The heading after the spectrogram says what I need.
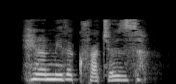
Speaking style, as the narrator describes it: I growl at my mother

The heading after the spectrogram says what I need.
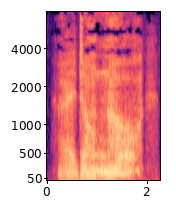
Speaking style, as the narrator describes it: Marsh said, his voice coming out in a growl

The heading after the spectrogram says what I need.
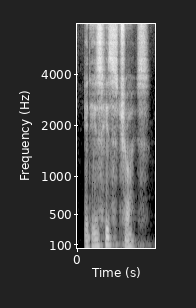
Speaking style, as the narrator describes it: the Lord said softly

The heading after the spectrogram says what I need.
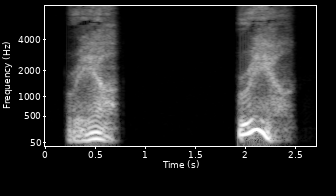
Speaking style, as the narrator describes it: Joshua breathed

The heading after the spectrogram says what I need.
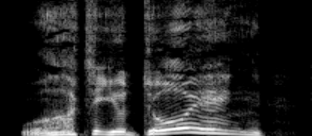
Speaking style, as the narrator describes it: he shouted

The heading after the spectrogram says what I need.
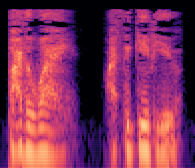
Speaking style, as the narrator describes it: whispered in her ear

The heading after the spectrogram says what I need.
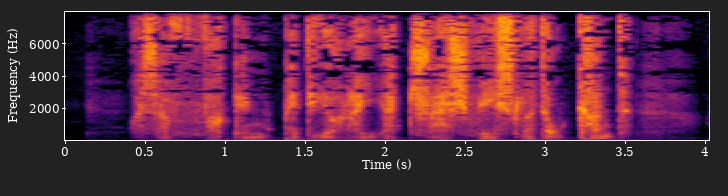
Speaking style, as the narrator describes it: I hissed at his closed eyes

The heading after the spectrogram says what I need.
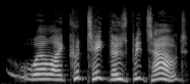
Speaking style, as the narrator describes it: I said desperately

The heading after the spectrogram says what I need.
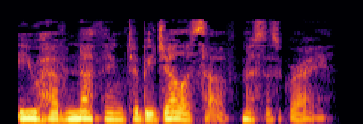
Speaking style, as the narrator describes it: he murmurs close to my ear

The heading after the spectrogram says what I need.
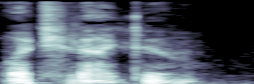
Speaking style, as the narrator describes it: in a throaty, husky whisper, she asked him

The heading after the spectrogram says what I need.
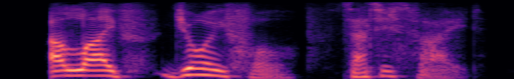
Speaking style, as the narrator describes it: he murmured to himself

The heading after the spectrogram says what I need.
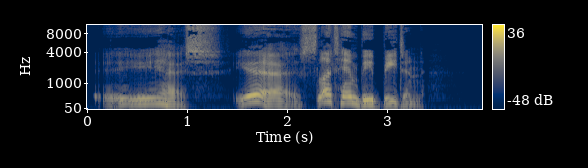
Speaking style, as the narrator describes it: the old magistrate would quaver forth

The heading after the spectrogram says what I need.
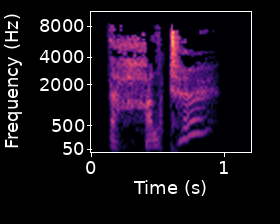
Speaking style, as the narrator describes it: Matt exclaimed

